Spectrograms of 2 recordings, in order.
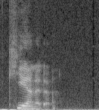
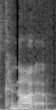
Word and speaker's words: Kannada: saying it wrong okay how do you say it that's like it's Kannada guys with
